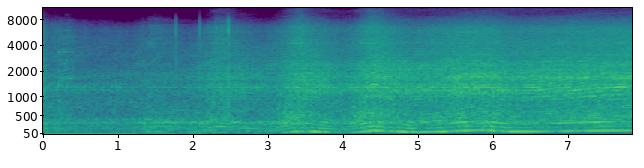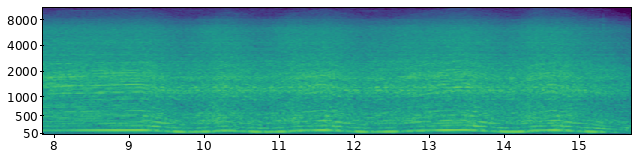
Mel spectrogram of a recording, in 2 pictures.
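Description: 2017 Hyundai Kona's 2.0-litre four-cylinder petrol engine being revved while parked, heard from inside the cabin. The engine climbs a couple of seconds in and is held up around 3,000–3,500 rpm, with the revs wavering up and down. It drops back toward idle near the end.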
